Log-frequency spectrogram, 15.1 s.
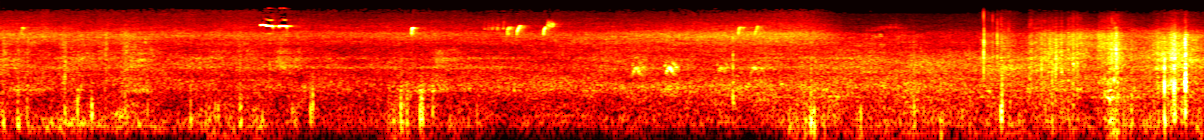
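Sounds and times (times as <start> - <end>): low bird calls: 0.0 - 3.9, 7.8 - 9.8
birds chirping: 0.0 - 11.5
outdoor background hiss: 0.0 - 15.0.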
